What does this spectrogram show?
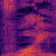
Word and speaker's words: vuoi: So instead of vuoi, vuoi sounds very much like voi. Voi, vuoi. Vuoi from volere has a V and then a U and then an O and then an I. Vuoi. But voi, as in you guys, doesn't have a U in it, so it's not got that U sound, okay?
